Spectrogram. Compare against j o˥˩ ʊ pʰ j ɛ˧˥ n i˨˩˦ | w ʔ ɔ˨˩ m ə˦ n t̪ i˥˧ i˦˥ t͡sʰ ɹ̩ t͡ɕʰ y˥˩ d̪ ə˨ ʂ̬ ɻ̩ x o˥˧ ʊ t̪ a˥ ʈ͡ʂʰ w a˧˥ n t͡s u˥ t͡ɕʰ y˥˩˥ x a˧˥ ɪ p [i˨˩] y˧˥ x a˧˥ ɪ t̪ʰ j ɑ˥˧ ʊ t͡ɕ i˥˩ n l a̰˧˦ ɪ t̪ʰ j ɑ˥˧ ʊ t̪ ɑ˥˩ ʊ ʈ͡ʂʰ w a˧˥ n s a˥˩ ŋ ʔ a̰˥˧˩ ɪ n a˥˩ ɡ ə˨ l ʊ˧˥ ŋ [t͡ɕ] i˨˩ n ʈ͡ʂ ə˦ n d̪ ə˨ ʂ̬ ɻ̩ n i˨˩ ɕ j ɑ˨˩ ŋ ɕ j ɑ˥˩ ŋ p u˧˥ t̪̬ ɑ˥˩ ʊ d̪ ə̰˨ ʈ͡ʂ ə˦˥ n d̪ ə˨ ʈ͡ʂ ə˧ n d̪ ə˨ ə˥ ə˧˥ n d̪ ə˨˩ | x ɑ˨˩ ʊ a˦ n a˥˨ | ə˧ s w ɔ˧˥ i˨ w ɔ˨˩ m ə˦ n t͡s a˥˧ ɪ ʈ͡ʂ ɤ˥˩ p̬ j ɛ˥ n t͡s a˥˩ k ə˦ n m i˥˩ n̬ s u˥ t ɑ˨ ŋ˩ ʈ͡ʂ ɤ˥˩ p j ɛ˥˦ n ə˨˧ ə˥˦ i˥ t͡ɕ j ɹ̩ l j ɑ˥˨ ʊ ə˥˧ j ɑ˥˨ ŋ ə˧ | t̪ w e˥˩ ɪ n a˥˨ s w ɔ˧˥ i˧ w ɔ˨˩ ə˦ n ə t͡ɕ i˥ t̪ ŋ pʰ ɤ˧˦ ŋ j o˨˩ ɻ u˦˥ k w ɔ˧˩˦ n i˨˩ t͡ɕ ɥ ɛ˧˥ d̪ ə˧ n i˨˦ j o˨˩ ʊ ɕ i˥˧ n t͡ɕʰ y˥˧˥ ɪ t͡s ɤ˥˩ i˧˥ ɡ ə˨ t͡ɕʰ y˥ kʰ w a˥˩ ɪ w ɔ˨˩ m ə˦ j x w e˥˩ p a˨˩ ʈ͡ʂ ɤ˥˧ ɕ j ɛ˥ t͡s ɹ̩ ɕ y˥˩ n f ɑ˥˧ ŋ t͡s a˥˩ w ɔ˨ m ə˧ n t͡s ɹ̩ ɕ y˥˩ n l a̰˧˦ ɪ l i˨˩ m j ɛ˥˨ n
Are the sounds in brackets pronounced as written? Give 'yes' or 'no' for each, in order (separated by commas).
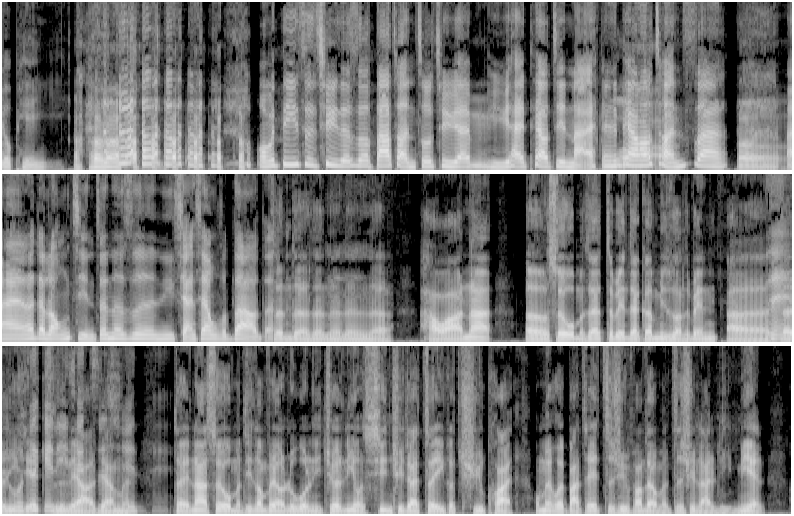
yes, yes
